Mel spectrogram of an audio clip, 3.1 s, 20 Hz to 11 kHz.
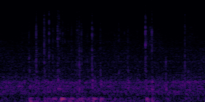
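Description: Fast typing on a computer keyboard while building a Dreamweaver CS5 web page: quick, irregular clusters of light key clicks over a low steady hum, with no talking.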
